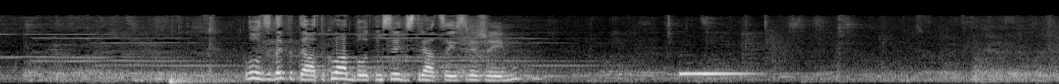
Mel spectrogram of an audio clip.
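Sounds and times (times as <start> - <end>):
parliamentary chamber bell ringing to call a break in the session: 0.0 - 6.1
murmuring room: 0.0 - 10.5
speech: 1.7 - 5.3.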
